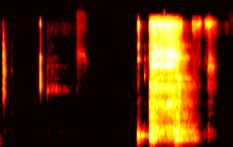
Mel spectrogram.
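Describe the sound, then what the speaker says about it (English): A person clears their throat and coughs in a short, loud burst near the microphone during a podcast recording, after a couple of faint clicks and near-silence. "it's very annoying to have podcast and I'm coughing"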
